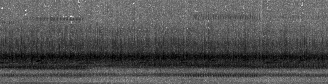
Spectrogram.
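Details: Tree frogs calling at night in the backwoods of North Carolina: a dense, steady high-pitched chorus, with lower trilled bands that fade in and out over a constant shrill drone.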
